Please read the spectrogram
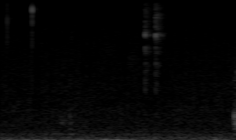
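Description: Near silence: room tone, with two very faint clicks.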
